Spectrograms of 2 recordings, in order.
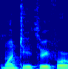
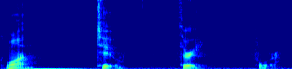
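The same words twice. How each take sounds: First: The counting is fast. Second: The counting is slow.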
